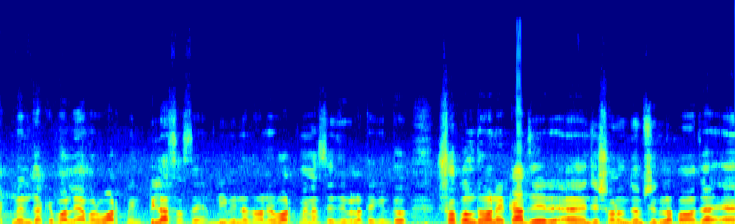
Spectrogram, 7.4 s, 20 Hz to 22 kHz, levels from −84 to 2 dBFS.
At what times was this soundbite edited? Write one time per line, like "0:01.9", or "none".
none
